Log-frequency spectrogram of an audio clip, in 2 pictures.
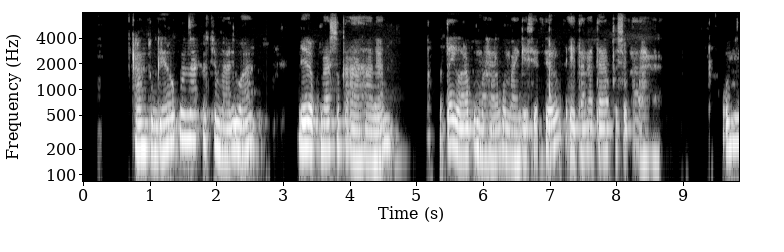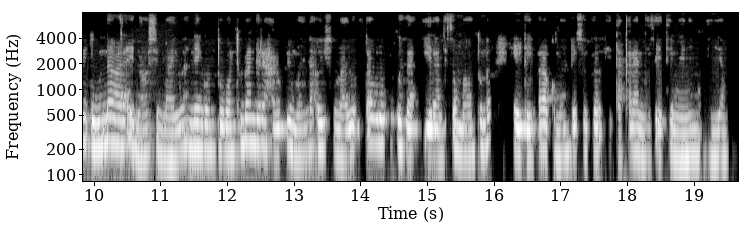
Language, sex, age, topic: Oshiwambo, female, 18-24, finance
